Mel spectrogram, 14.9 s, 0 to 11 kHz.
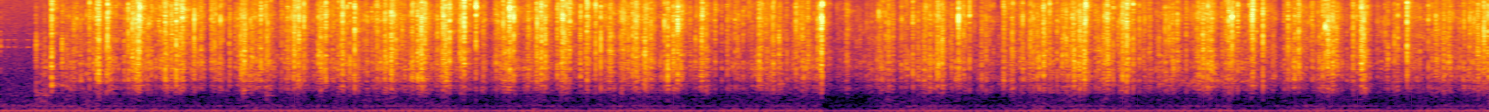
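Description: Fingers twist the layers of a small, solid plastic 3x3 puzzle cube with stickers, held in both hands over a wooden table. Rapid, bright plastic clicks and dry rubbing run almost continuously, with a brief pause near the middle. The sound is crisp and short, with almost no low end or ring.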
